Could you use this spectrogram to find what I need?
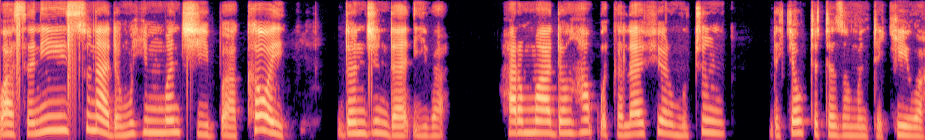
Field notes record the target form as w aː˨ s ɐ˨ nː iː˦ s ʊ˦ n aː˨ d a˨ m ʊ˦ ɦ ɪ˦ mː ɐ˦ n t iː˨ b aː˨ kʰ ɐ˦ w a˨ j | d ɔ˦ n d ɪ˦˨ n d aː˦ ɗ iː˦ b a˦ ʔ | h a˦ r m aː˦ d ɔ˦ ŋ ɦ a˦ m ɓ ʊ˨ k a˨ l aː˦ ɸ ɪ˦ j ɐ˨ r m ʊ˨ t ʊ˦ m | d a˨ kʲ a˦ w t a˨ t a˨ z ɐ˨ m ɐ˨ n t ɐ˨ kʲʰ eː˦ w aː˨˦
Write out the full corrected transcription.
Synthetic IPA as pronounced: w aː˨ s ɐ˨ nː iː˦ s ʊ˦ n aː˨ d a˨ m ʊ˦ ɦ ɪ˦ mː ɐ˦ n t͡ʃ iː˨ b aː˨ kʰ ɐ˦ w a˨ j | d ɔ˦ n d͡ʒ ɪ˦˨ n d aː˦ ɗ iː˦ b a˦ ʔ | h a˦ r m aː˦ d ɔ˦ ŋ ɦ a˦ m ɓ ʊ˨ k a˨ l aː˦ ɸ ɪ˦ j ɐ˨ r m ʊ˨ t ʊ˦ m | d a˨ kʲ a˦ w t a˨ t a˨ z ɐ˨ m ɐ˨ n t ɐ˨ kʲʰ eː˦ w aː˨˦

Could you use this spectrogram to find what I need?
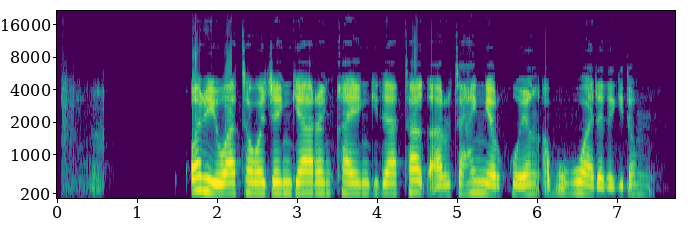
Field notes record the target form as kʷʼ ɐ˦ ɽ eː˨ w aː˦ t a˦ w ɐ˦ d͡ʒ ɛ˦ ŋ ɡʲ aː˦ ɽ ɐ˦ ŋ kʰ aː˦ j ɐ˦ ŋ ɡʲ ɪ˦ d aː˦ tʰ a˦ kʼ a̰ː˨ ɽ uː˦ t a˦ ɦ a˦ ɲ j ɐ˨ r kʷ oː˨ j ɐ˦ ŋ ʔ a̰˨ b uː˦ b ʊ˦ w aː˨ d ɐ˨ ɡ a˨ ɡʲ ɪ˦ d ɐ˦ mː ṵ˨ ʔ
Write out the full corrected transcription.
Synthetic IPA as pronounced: kʷʼ ɐ˦ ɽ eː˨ w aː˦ t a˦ w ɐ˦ d͡ʒ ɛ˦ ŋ ɡʲ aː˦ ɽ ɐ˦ ŋ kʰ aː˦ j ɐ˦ ŋ ɡʲ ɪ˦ d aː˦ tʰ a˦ kʼ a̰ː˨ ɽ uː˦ t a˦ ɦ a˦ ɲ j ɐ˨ r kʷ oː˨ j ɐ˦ ŋ ʔ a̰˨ b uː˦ b ʊ˦ w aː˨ d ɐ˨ ɡ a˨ ɡʲ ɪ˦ d ɐ˦ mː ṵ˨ ʔ

